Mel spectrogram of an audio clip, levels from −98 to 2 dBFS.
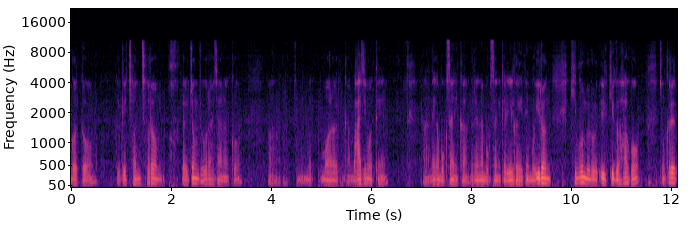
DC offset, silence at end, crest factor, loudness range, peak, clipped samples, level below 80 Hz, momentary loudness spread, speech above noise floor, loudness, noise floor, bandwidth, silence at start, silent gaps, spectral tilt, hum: under 0.1%; 0 s; 20 dB; 8 LU; -18 dBFS; under 0.1%; -62 dBFS; 17 LU; 24 dB; -39 LUFS; -63 dBFS; 10.5 kHz; 0 s; none; -7 dB/octave; none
